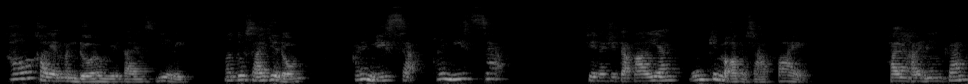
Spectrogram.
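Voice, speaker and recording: Heard in an echoey room, a teenage student vlogger delivers a school vlog with informal emphasis, putting frequent questions to viewers. The voice is mid-range with a darkish tone.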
